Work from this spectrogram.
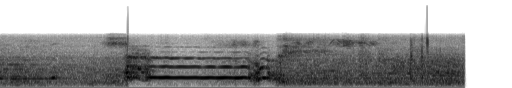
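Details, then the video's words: English Springer Spaniel howling: a single steady, drawn-out tonal note holding level for about a second and a half, set against a noisy background with other brief sounds before and after. "english springer howling"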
